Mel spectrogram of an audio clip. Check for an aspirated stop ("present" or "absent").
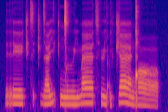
present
